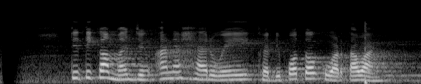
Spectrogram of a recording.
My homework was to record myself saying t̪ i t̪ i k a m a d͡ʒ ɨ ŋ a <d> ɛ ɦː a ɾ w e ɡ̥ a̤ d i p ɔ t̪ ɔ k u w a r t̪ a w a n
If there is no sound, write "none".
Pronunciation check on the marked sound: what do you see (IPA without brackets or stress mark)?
n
